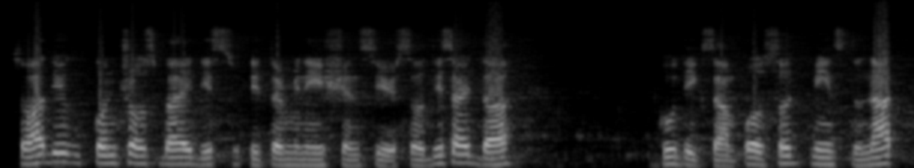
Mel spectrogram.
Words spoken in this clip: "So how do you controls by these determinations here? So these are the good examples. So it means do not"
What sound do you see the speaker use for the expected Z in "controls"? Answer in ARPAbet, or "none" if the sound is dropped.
S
